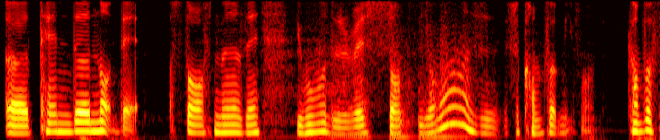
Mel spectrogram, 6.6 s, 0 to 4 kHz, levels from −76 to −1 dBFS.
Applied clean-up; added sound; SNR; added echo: neural mask model RNNoise.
